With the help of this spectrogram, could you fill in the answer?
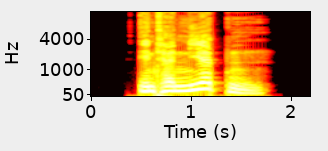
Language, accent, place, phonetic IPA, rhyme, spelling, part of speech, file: German, Germany, Berlin, [ɪntɐˈniːɐ̯tn̩], -iːɐ̯tn̩, internierten, adjective / verb, De-internierten.ogg
- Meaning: inflection of internieren: 1. first/third-person plural preterite 2. first/third-person plural subjunctive II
